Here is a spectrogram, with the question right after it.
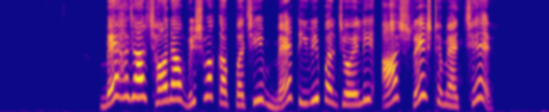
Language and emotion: Gujarati, happy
